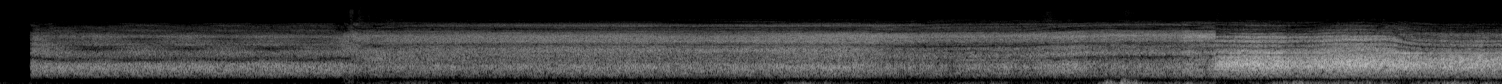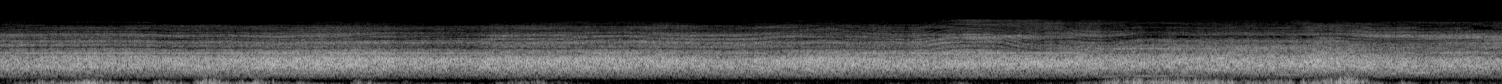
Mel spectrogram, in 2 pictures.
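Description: Hiss from an FM handheld radio's receiver, a Kenwood TH-D72A on a whip antenna listening to the SO-50 satellite's downlink, with faint wavering signals buried in the noise. The hiss cuts in suddenly and grows louder about twelve seconds in.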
